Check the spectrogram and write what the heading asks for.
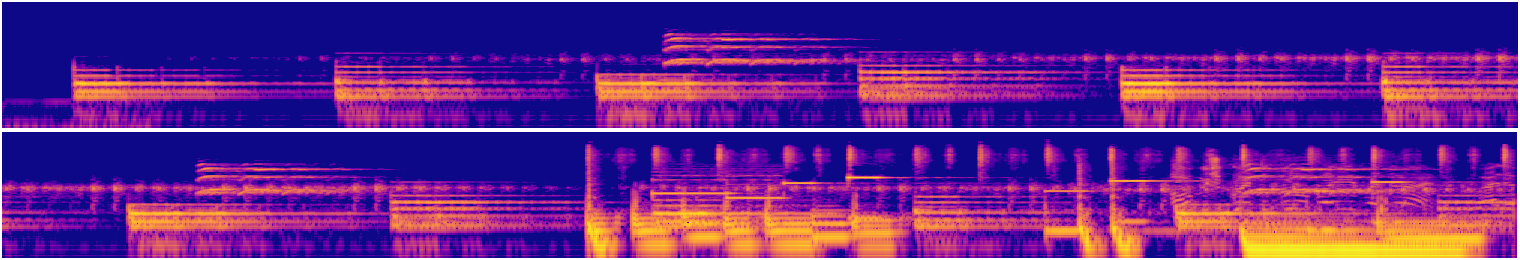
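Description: A music track opens with a melodic line of held, bright notes in short repeating phrases, then a fuller arrangement with steady percussion and bass kicks in and plays on loudly.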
